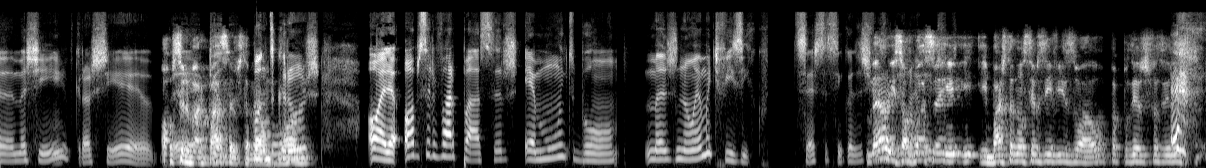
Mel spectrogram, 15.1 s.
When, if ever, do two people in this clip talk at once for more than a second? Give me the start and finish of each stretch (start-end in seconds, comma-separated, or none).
2.0-4.0, 10.8-12.0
